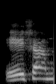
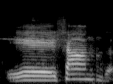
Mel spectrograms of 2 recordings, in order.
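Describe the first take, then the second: First: The word ends with an m sound. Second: The word ends with an ng sound. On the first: The speaker calls it wrong. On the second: The speaker calls it right.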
